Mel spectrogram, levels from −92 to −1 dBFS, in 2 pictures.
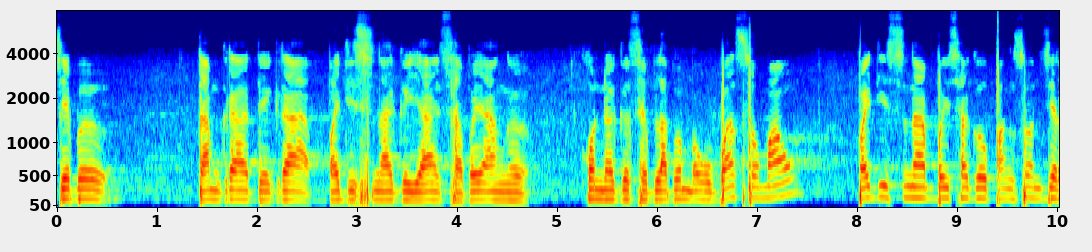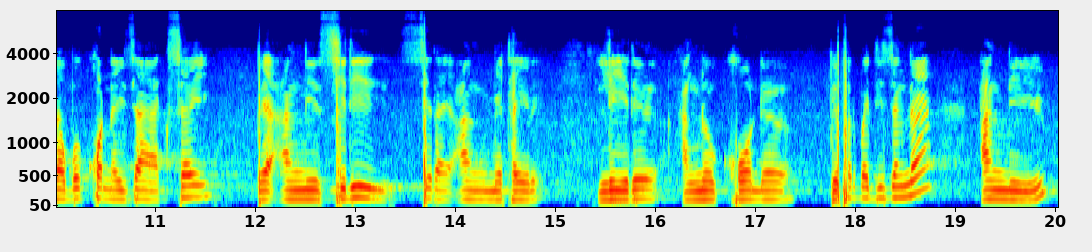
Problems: background sounds at intervals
